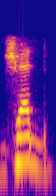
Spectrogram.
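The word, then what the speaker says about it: Djed: a pillar in ancient Egypt known as the JED pillar and this is spelled DJ ed Jed it's pronounced ok so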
